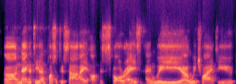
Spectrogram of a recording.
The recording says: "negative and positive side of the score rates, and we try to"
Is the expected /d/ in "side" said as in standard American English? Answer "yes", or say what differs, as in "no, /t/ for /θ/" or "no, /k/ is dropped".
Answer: no, /d/ is dropped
